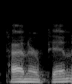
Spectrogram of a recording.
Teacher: in the south if it's pen or pin it's all the same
